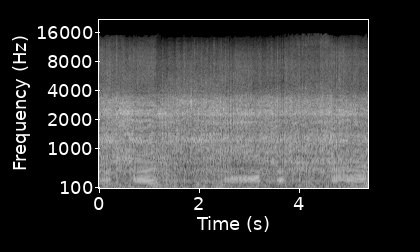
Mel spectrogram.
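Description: Bike tyres crunch and rattle over a rocky dirt trail.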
